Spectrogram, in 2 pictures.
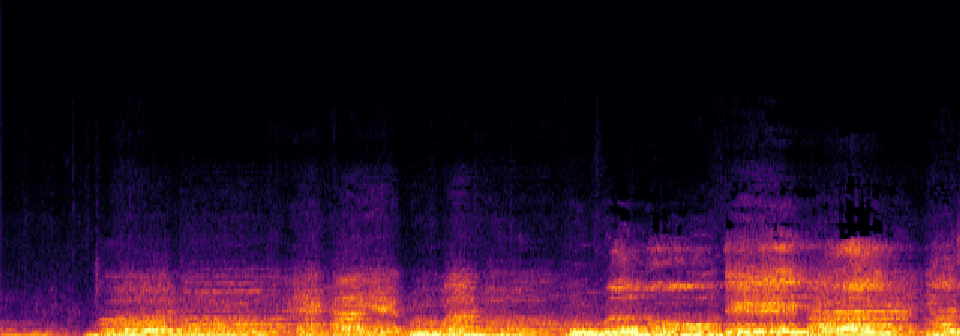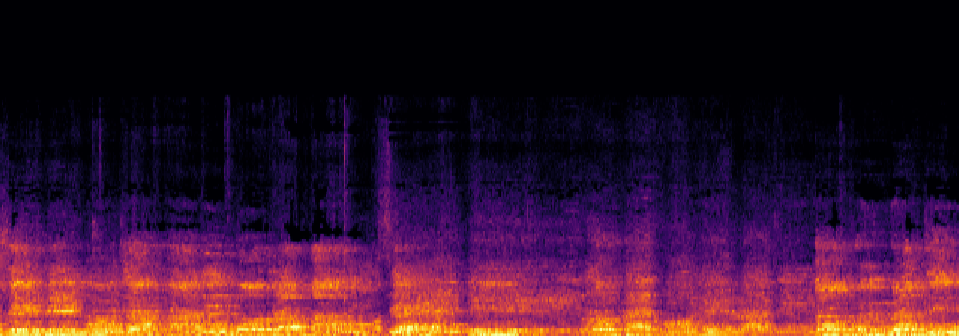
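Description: A congregation singing a hymn together, many voices at once. The singing swells in about a second in, after a brief drop at the start.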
